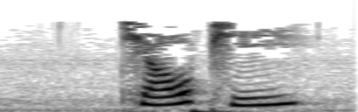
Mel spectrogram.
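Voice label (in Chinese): "调皮", Mandarin Chinese; chinese-flashcards; hsk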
